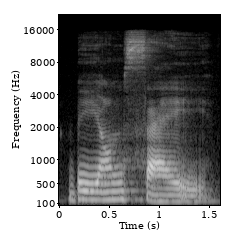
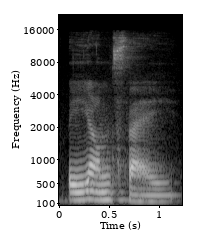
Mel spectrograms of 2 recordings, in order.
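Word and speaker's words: Beyoncé: We have final E that we pronounce like A. Hence we say Beyonce, Beyonce. And the stress is put on Beyonce exactly the same way as we do in fiancé, fiancé.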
